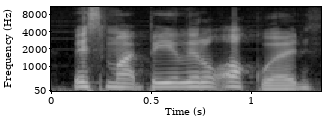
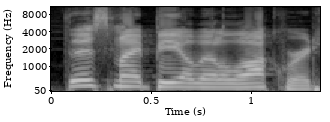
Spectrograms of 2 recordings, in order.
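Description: First: Higher-pitched put-on English accent; quoted Englishman with an English accent. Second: Said in the usual way. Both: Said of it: "he said in an English accent".

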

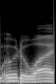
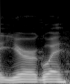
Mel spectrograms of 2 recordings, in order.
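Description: First: "Uruguay" said the Spanish way, like "oo-doo-why" with a tapped r; Spanish pronunciation. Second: "Uruguay" anglicized as "YUR-uh-gway"; English pronunciation. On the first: Comic proudly saying his home country "Uruguay" the Spanish way, "oo-doo-why". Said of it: "I'm glad I could still say it like that". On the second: Comic showing how Americans say "Uruguay", "YUR-uh-gway". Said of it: "I don't say Uruguay". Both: Shown as a demonstration.

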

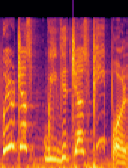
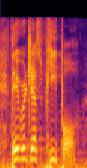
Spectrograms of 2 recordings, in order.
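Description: First: Much higher-pitched mock German accent; clumsy, put-on German accent; attempted German accent. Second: Said in the usual way. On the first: Host voicing ordinary Germans excusing themselves, in a bad German accent. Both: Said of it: "I wish I could do better accents".

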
